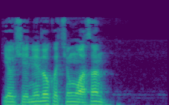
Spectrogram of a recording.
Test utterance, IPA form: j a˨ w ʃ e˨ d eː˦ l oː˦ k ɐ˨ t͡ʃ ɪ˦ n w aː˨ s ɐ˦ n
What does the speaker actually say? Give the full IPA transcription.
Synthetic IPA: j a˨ w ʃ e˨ n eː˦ l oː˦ k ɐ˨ t͡ʃ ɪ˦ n w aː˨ s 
